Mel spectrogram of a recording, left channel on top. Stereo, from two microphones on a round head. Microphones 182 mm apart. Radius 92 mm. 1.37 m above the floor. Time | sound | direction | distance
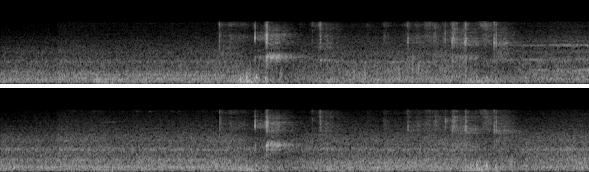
2.2 | chewing | 50° left (ahead or behind) | 6 m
